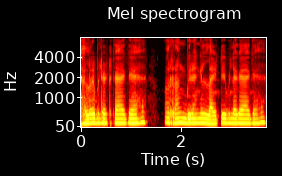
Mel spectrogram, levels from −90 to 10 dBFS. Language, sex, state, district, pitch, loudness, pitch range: Hindi, male, Jharkhand, Palamu, 150 Hz, -13 LUFS, 150-155 Hz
